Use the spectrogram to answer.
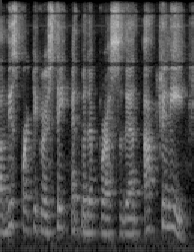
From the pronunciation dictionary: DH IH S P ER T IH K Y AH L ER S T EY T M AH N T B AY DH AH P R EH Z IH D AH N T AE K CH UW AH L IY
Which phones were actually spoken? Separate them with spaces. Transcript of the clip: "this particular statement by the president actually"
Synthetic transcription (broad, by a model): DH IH S P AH T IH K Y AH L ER S T EY T M AH N T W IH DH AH P R EH S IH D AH N T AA K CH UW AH L IY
